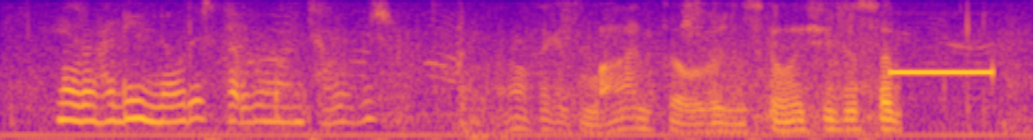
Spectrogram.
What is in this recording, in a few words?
beep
